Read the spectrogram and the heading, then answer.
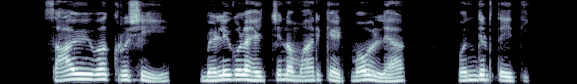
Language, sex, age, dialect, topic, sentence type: Kannada, male, 18-24, Dharwad Kannada, agriculture, statement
